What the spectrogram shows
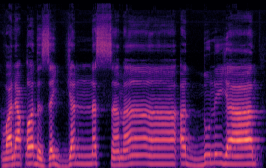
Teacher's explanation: حمزہ کو ہم نے دال سے ملانا ہے، درمیان والی الف اور لام کو نہیں پڑھنا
